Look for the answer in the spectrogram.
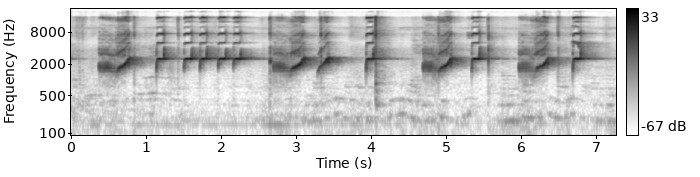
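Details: Male Asian pied starling giving its full training song: a harsh rising squeal followed by a string of short sharp clicks and chirps, the whole phrase repeated four times in about seven seconds.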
